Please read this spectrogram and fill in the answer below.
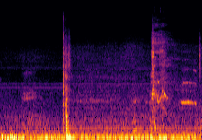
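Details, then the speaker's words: Jayco van Euroloft lift bed after rubbing ski wax on each strap: a low, even motor drone and faint hum, super quiet going up and down with no squeak. "please oh my goodness why did I wait so long to do this oh that's beautiful super super quiet going up super quiet going down"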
